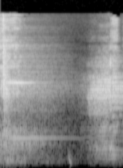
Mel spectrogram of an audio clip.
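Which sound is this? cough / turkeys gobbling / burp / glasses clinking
glasses clinking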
